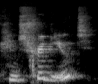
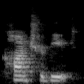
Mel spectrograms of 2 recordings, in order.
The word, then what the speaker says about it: contribute: So the word is contribute. This is the word that our speaker was meant to have said. She pronounced that word as contribute.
